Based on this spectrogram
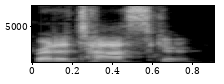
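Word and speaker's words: Ratatoskr: Ratatouille. No, it's Ratatouille. – That's what we call it. Yeah, basically it's Ratatosker. – Ratatosker. That's how it's pronounced.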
